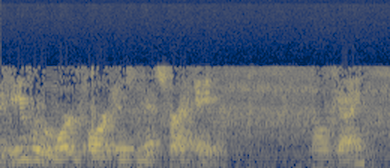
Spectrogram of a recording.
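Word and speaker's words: מצרים: Mitzrayim. Mitzrayim. Now, the Greek word for Egypt is Egyptos. We get our English word Egypt right out the Greek. But the Hebrew word for it is Mitzrayim.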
